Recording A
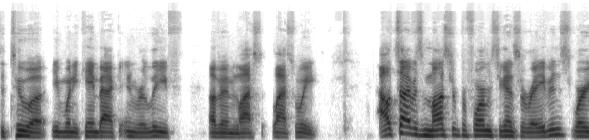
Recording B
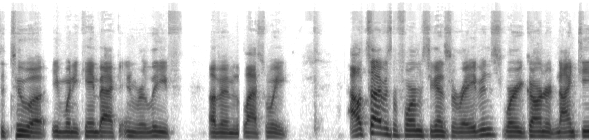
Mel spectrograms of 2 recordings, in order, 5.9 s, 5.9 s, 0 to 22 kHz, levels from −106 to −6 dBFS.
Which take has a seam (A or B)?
B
